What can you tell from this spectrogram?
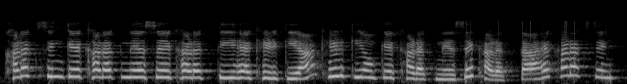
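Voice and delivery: quick, even rattle of a tongue twister; fast tongue twister. Shown as a demonstration. Teacher challenging students to match the speed, rapid tongue twister. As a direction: rattle it off without a break. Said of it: "હું જેટલી ઝડપથી બોલું".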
